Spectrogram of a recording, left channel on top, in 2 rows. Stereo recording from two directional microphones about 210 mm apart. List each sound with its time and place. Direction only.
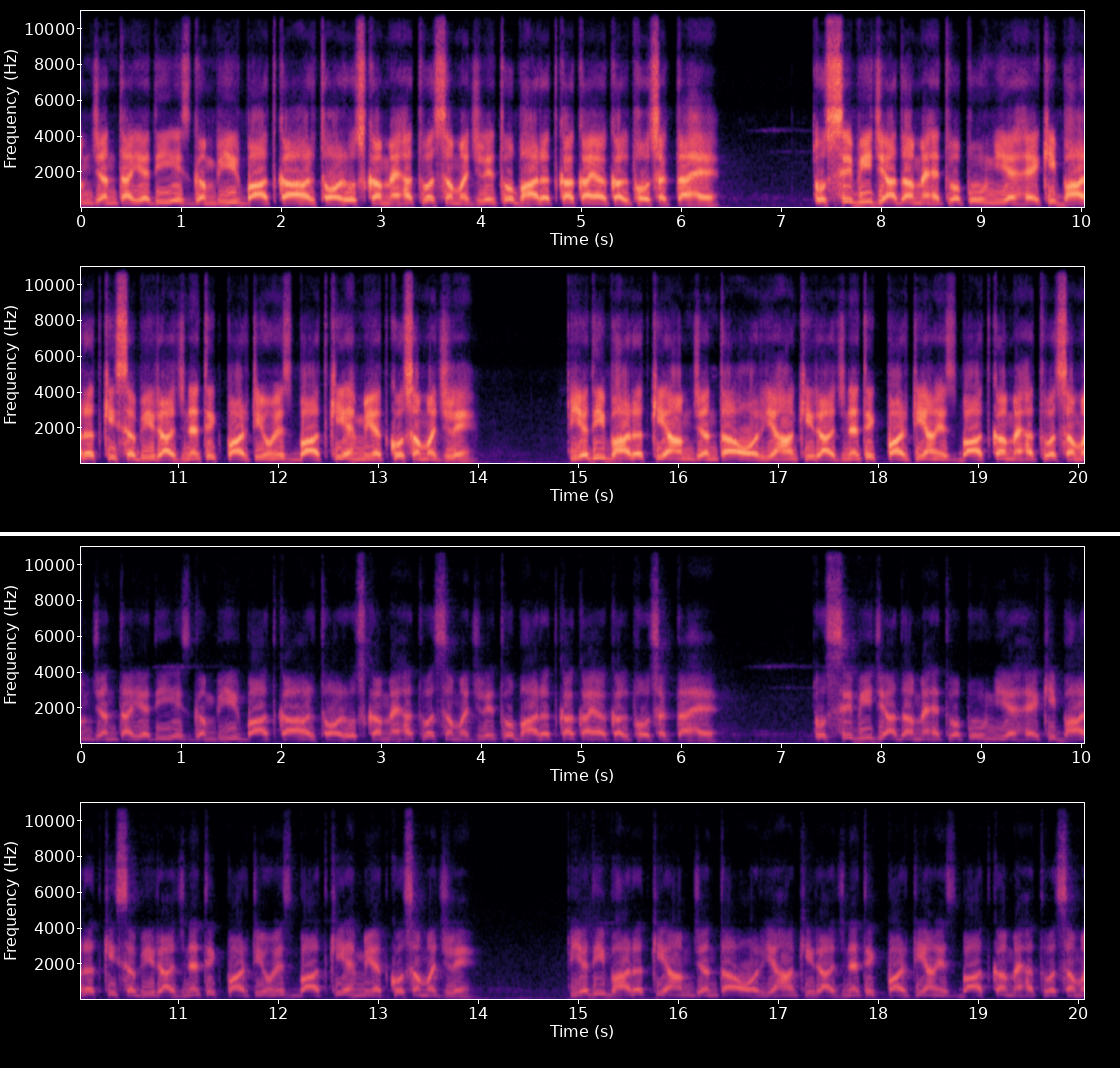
0.0 s speech: 40° left (ahead or behind)
7.3 s speech: 40° left (ahead or behind)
